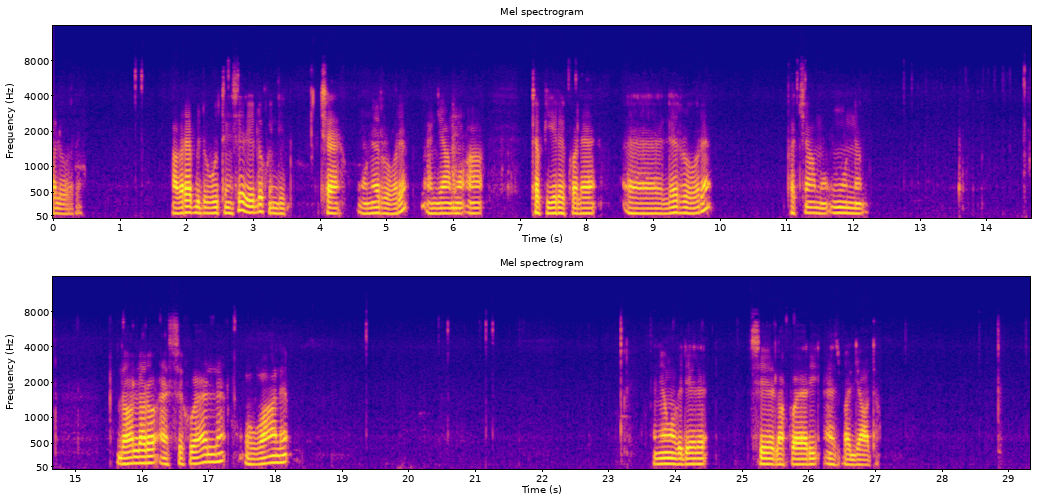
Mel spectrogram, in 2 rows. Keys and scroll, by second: 13.6 BackSpace, 13.6 BackSpace, 14.0 BackSpace, 14.4 Return, 15.1-17.0 typing, 20.6 ctrl+c, 21.2 ctrl+v, 24.0 Left, 24.2 Tab, 24.6 Right, 25.3-26.1 typing, 28.6 Tab.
